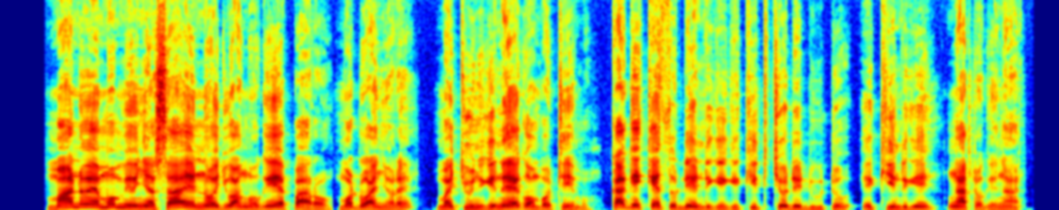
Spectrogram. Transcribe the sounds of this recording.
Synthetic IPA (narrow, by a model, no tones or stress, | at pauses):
manɔɛmɔmɪjɔɲasajɛnɔd͡ʒwaŋɔɡɪɛpaɾɔmɔdwaɲɔɾɛ | mat͡ʃuɲɡɪnɛɡɔmbɔtɪmɔ̰kaɡɪkɛt̪ʊdendɡɪɡɪkitt͡ʃodedutoekindɡɪŋatɔɡɪŋa̰tɔ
